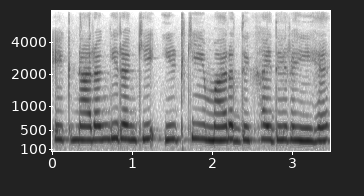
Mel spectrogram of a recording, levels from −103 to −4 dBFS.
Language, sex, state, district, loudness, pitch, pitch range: Hindi, female, Bihar, Darbhanga, -25 LUFS, 290 Hz, 285-300 Hz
